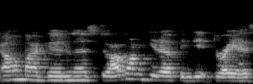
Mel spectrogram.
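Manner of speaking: normal talking voice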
